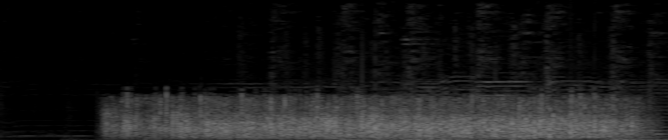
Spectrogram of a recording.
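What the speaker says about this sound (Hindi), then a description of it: "जयपुर के लिए एक बार तालियां तो होनी चाहिए ना।" A burst of crowd applause at a convention in Jaipur begins abruptly after a brief pause and continues steadily, loud and dense, before starting to fade at the end.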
